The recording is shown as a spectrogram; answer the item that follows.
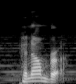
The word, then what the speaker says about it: Penumbra: I use Penobrim, or Penobram, or Penobrim? I swear I knew how to say it a while ago. Penumbra.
